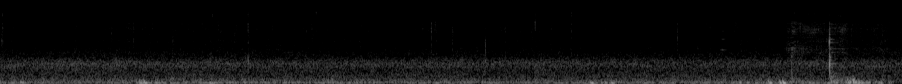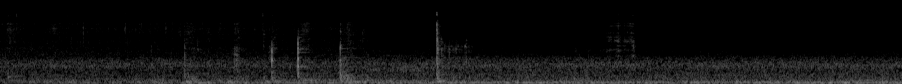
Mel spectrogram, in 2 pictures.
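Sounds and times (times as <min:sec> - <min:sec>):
wooden spoon stirring in skillet: 0:00.0 - 0:12.8
steady hiss: 0:00.0 - 0:13.0
spoon tapping against pan: 0:10.9 - 0:12.7.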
